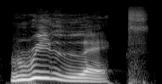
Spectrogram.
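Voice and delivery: relax very slow and loud, the vowels stretched; relax drawn out. Shown as a demonstration. Teacher showing students how to count syllables, relax drawn out. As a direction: stretch relax out as one mouth opening. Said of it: "Nós abrimos a boca pra falar apenas uma vez".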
